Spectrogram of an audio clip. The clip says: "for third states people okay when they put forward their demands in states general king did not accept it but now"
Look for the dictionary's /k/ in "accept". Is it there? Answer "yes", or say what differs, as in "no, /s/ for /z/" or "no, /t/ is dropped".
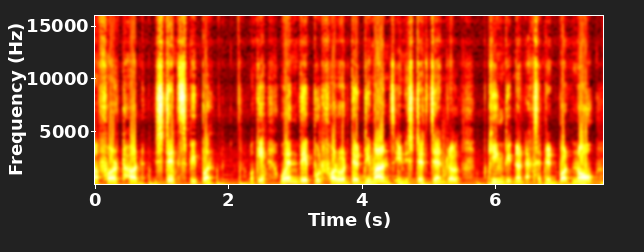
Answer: yes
